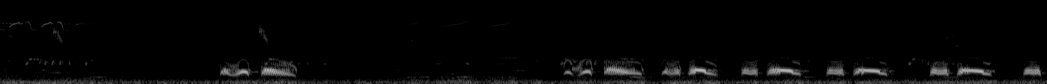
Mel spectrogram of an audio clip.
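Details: A fighting wild dove confronts a decoy with a steady series of deep rolling coos. A pause comes first, then paired short notes and longer throaty coos repeat about once a second, with faint thin chirps of other birds.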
